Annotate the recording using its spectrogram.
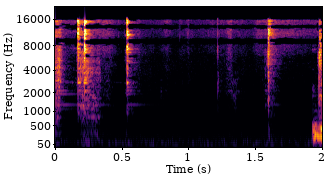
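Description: A few light clicks and ticks as the wire loop of a doll stand is worked off a plastic Ken doll's waist, with three or four close together in the first half-second and one more about a second and a half in.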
